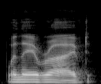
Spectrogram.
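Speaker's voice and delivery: usual speaking voice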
